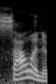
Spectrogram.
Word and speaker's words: Samhain: And it's read or spelled as Samhain, but it's Samhain apparently. I've been saying it wrong for a while.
